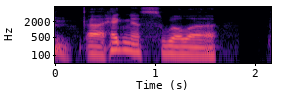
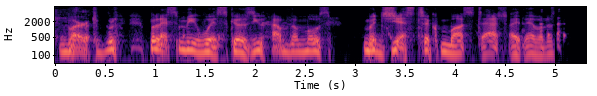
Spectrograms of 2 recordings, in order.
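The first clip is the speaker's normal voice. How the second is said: Scottish pirate voice, higher; 4 semitones higher than usual. Voicing a character flirting with Bert over drinks: Scottish pirate accent. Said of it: "Scottish pirate".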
